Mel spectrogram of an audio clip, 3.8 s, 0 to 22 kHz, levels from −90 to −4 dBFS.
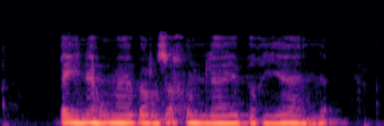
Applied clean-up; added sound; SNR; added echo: none; none; none; none.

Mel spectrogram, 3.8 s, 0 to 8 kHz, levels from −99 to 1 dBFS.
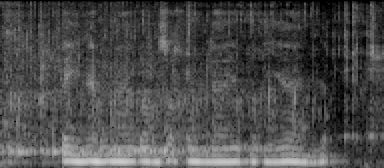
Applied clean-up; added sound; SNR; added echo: none; Liquid; 13 dB; none.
